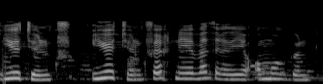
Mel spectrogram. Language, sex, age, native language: Icelandic, male, 12, Icelandic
